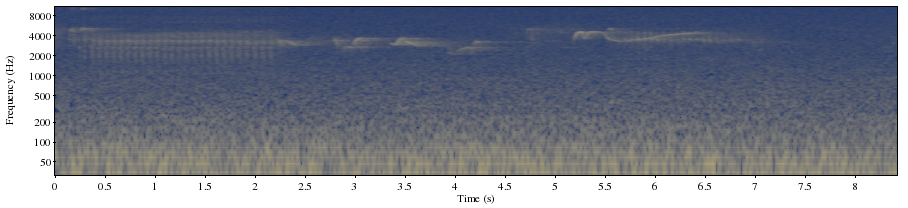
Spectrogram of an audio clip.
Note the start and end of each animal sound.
[0.13, 2.32] Hairy Woodpecker (Dryobates villosus)
[1.96, 4.61] Scarlet Tanager (Piranga olivacea)
[4.61, 4.91] Hairy Woodpecker (Dryobates villosus)
[4.97, 7.08] Eastern Wood-Pewee (Contopus virens)
[5.45, 7.11] Hairy Woodpecker (Dryobates villosus)

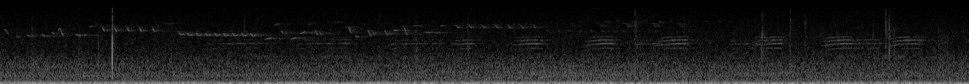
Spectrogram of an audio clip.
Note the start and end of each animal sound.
[0.00, 6.77] Winter Wren (Troglodytes hiemalis)
[4.29, 9.28] Red-breasted Nuthatch (Sitta canadensis)
[5.43, 6.91] Black-and-white Warbler (Mniotilta varia)

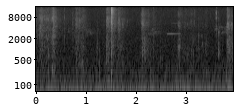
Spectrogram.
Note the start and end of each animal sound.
[0.00, 3.96] Red-eyed Vireo (Vireo olivaceus)

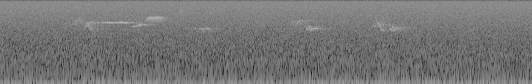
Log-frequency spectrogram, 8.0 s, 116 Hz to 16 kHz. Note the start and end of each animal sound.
[0.00, 6.18] Red-eyed Vireo (Vireo olivaceus)
[1.25, 2.48] Black-throated Green Warbler (Setophaga virens)

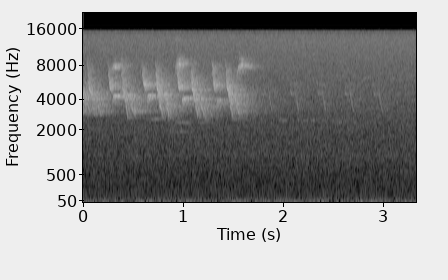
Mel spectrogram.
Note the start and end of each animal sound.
[0.00, 3.27] Ovenbird (Seiurus aurocapilla)

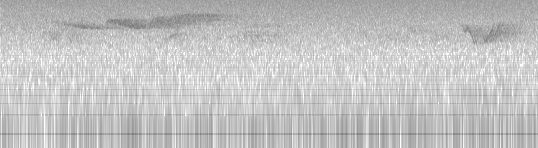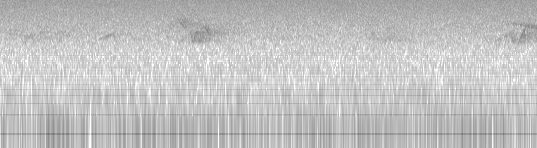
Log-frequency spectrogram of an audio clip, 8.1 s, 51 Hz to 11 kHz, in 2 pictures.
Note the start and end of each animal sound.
[0.00, 8.06] Red-eyed Vireo (Vireo olivaceus)
[0.35, 1.77] Black-throated Blue Warbler (Setophaga caerulescens)

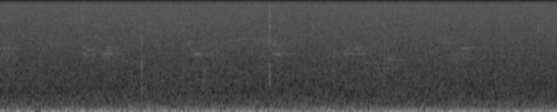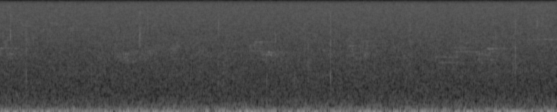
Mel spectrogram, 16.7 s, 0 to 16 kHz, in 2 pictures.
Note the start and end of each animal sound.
[0.00, 10.62] Red-eyed Vireo (Vireo olivaceus)
[3.30, 4.48] Black-throated Green Warbler (Setophaga virens)
[11.96, 16.71] Red-eyed Vireo (Vireo olivaceus)
[14.72, 15.88] Wood Thrush (Hylocichla mustelina)

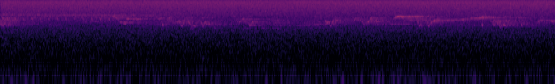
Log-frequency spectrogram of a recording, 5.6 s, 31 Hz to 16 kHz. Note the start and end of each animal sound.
[0.00, 1.50] Pine Warbler (Setophaga pinus)
[1.38, 5.56] Red-eyed Vireo (Vireo olivaceus)
[2.63, 3.27] Wood Thrush (Hylocichla mustelina)
[3.85, 4.98] Eastern Wood-Pewee (Contopus virens)

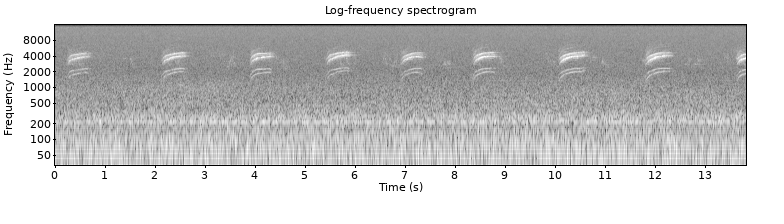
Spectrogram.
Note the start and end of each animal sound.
[0.00, 1.61] Red-eyed Vireo (Vireo olivaceus)
[0.23, 0.77] Hermit Thrush (Catharus guttatus)
[2.14, 2.67] Hermit Thrush (Catharus guttatus)
[3.23, 13.84] Red-eyed Vireo (Vireo olivaceus)
[3.88, 4.41] Hermit Thrush (Catharus guttatus)
[5.41, 6.02] Hermit Thrush (Catharus guttatus)
[6.89, 7.44] Hermit Thrush (Catharus guttatus)
[8.34, 8.85] Hermit Thrush (Catharus guttatus)
[10.04, 10.66] Hermit Thrush (Catharus guttatus)
[11.78, 12.37] Hermit Thrush (Catharus guttatus)

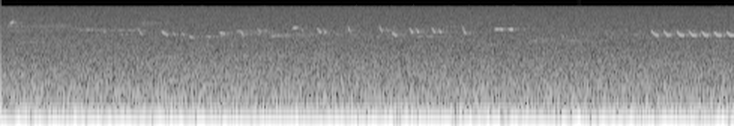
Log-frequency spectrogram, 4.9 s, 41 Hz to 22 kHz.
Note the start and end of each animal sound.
[0.00, 1.22] Black-throated Green Warbler (Setophaga virens)
[0.69, 3.59] Winter Wren (Troglodytes hiemalis)
[3.38, 4.35] Swainson's Thrush (Catharus ustulatus)
[4.22, 4.89] Winter Wren (Troglodytes hiemalis)

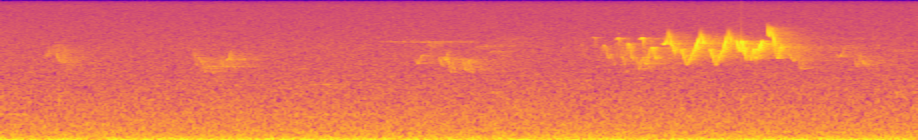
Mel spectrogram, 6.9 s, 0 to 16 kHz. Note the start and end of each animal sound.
[0.00, 6.70] Red-eyed Vireo (Vireo olivaceus)
[2.83, 4.00] Black-throated Green Warbler (Setophaga virens)
[4.06, 6.38] Chestnut-sided Warbler (Setophaga pensylvanica)

